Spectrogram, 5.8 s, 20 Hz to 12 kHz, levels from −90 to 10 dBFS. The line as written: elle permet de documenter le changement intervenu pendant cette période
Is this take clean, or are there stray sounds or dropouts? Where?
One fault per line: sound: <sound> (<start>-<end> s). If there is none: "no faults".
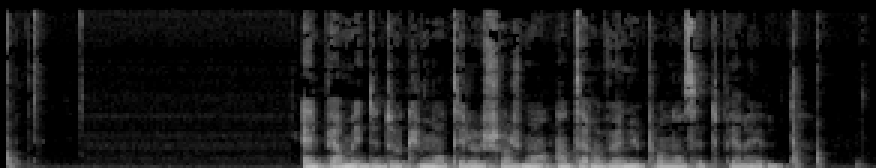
no faults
